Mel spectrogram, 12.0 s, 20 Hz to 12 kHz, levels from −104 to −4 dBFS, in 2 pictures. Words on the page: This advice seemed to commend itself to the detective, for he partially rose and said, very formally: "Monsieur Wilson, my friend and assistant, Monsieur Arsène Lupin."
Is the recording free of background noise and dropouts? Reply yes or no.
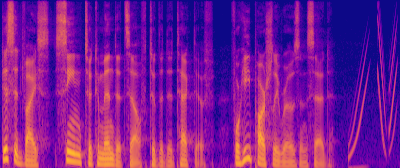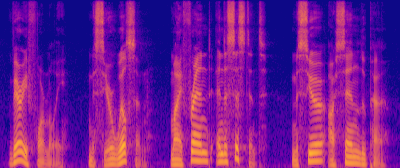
no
